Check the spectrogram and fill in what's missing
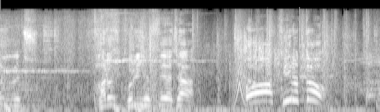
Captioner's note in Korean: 두근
